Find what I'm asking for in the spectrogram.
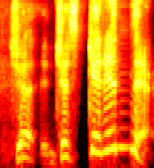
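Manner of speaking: mock panic. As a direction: imitate a panicky woman pushing someone to hurry.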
